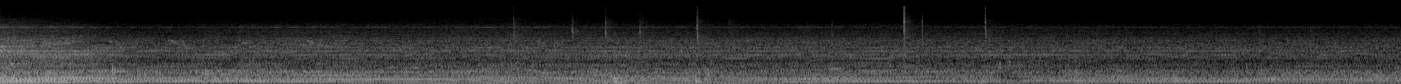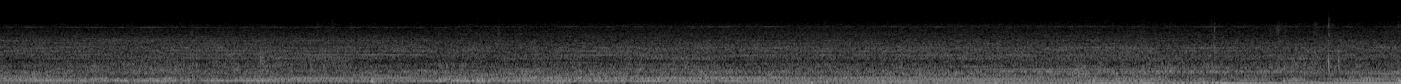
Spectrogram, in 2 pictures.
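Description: A motor-driven machine running steadily: a constant low hum with a few fixed tones over an even hiss.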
